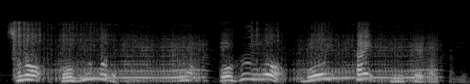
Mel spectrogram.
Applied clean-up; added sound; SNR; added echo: neural mask model RNNoise.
